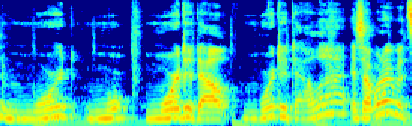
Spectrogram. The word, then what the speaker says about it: mortadella: Don't be afraid to let your lips kind of come out of it because that's how you create that closed sound. Mortadella.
